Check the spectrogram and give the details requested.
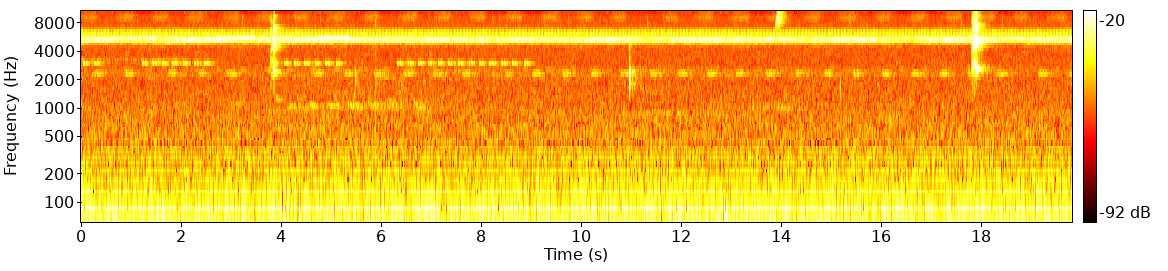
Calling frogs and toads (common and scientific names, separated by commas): lesser tree frog (Dendropsophus minutus), pointedbelly frog (Leptodactylus podicipinus)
